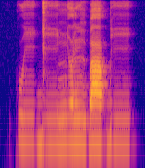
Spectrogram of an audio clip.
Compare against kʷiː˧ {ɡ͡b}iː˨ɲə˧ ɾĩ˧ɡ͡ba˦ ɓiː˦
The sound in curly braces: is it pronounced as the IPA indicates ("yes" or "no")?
no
